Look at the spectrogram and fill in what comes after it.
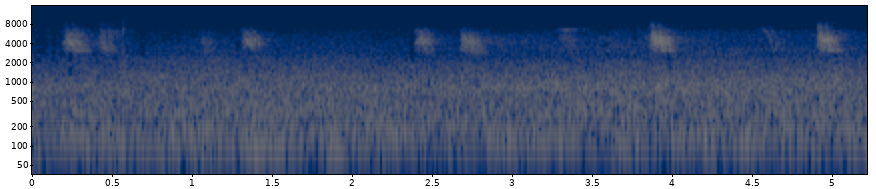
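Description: Small birds chirping, short high notes repeated every half second or so, over a steady low rumble of background ambience.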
